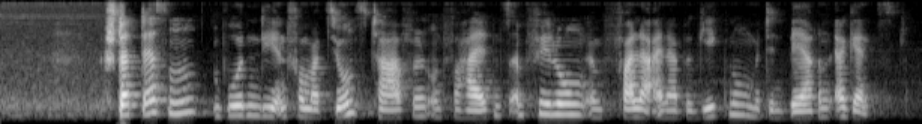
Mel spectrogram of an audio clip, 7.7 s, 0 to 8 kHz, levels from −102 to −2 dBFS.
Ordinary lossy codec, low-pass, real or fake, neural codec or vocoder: none; 7.2 kHz; real; none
